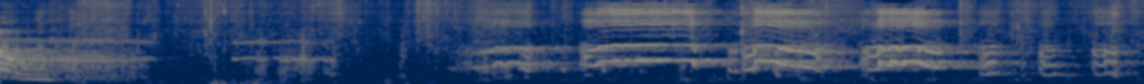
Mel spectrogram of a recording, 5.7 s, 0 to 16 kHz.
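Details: Litter of six two-week-old British Labrador Retriever puppies, born May 7, 2016, indoors: a thin, breathy opening, then a run of high, wavering whines and squeaks, several overlapping in short bursts with brief gaps.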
